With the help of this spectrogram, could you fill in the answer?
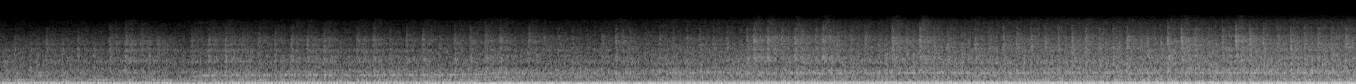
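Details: White 2-155 tractor diesel, idling: a heavy, steady knock at about two per second. Blow-by, exhaust and oil pressure are normal. The internal cause is unknown and the engine is set for teardown.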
